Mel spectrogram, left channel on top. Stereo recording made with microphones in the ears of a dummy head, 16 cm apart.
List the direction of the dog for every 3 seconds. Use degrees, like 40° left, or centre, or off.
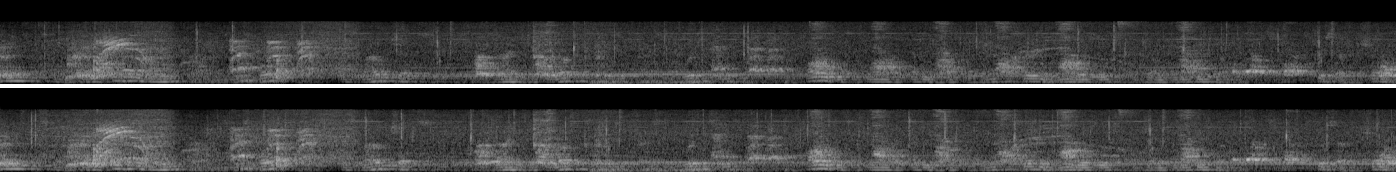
60° left, 40° left, 10° left, 30° left, 60° left.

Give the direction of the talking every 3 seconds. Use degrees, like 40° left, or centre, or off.
20° right, 20° right, centre, 30° left, 50° left.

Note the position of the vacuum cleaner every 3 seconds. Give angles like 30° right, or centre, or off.
20° right, 20° left, 40° left, 50° left, 60° left.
